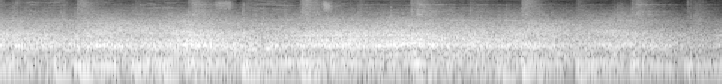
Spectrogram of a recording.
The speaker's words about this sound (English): That final chant was one that would end up at almost all rallies till the end of the campaign. So one half of the audience said fired up and held up red signs. And then the other half of the audience said ready to go and they held up blue signs.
